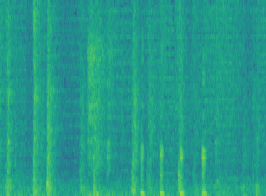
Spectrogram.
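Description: A train rolls along the tracks, its wheels knocking out a steady, rhythmic clatter of sharp beats over a broad rumbling hiss, fairly loud, with no voices.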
